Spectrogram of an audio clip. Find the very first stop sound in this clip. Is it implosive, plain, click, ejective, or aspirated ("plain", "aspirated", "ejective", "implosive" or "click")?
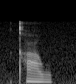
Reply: aspirated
